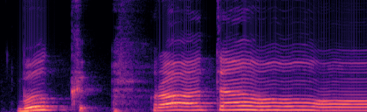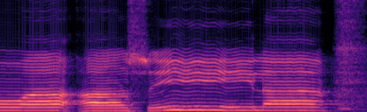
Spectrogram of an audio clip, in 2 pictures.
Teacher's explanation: Hukum nun mati atau tanwin bertemu dengan wawu, maka cara bacanya masuk ke wau disertai dengung. · Cara bacanya masuk ke waw disertai dengung karena idgham bigunnah. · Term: idgham bighunah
